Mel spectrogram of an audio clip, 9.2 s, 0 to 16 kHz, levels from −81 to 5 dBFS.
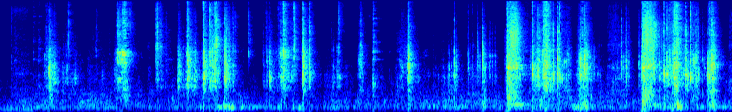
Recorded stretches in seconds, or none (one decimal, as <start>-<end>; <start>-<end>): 0.0-4.1; 5.7-9.2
